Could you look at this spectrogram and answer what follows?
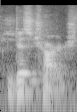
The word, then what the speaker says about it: discharge: Number two, it decharges very quickly. So if you have a big spike, and forgive me if I'm not saying this right. – Discharge, thank you.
